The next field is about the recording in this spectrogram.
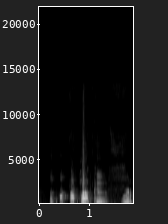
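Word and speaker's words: Apopka: Springs AA right okay a popka and you got to say it right go a popka a popka a popka we're in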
